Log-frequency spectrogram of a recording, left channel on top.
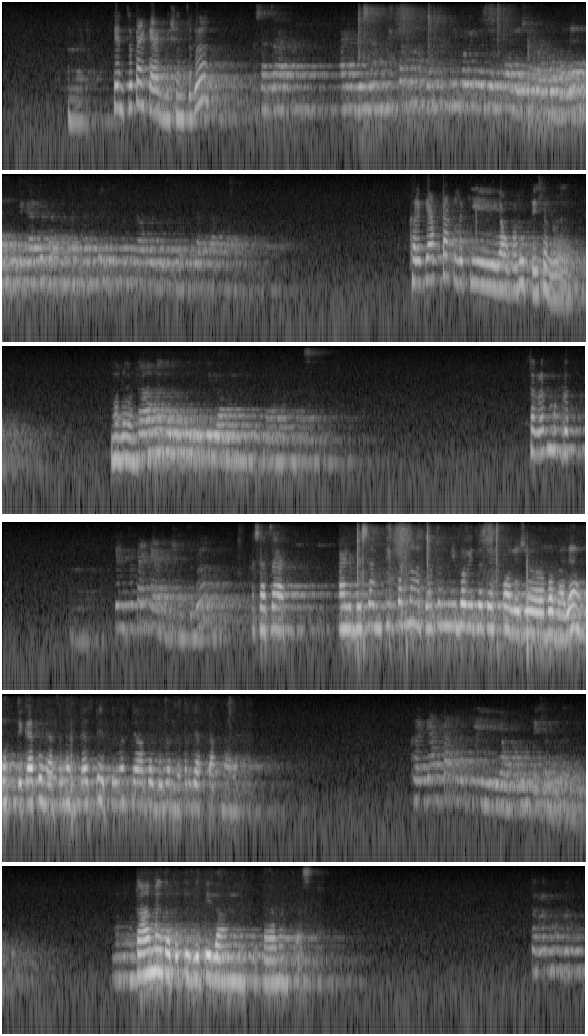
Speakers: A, on the left; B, on the right.
A: त्यांचं काय काय ऍडमिशनचं ग
B: कशाच अँ ऍडमिशन ती पण माझ्या पण मी बघितलं तेच कॉलेज बघायल्या भक्ती काय पुण्याच म्हणत्यां स्टेपी म्हणत्या बघू जमलं तर गॅप टाकणार आहे
A: खरं गॅप टाकलं कि अवघड हुतय सगळं <inaudible> म्हणून
B: काय माहित आता तिज तिला माहिती काय म्हणत्या अस
A: सगळंच मग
